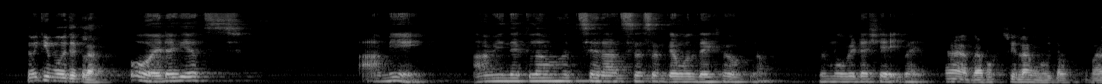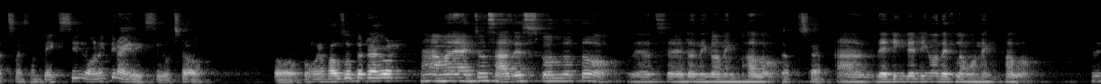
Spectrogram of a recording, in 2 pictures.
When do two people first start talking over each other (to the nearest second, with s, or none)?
none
